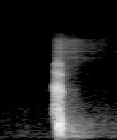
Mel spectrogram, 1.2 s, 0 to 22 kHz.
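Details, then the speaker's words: A single short, abrupt hiccup with a voiced gulp, recorded outdoors at sunrise, from a person with rare chronic disabling hiccups and burps since December 2015, which began after surgery that left nerve damage. "I mean um especially when with the condition that I have uh makes you almost a hermit and uh uh just doing anything social is often ruined by these hiccups."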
